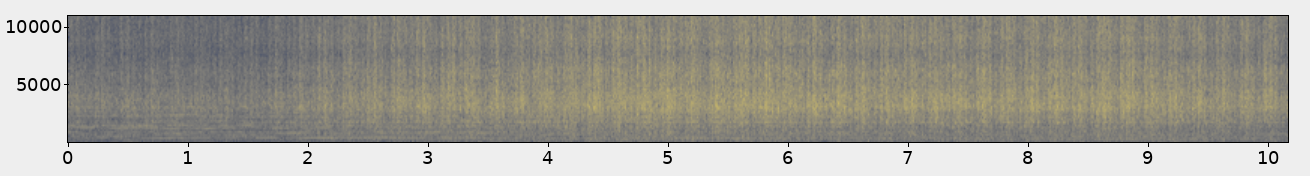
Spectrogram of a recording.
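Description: steam locomotive running

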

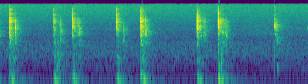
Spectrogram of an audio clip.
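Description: dialing a telephone number

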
